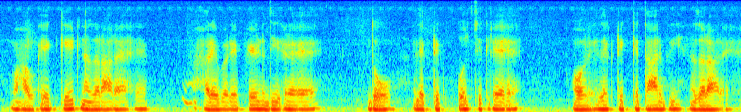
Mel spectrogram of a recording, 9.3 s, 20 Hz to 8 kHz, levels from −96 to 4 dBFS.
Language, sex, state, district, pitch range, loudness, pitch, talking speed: Hindi, male, Chhattisgarh, Bilaspur, 100-110 Hz, -16 LUFS, 105 Hz, 190 wpm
